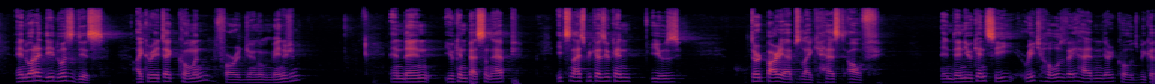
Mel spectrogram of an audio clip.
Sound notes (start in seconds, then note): none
